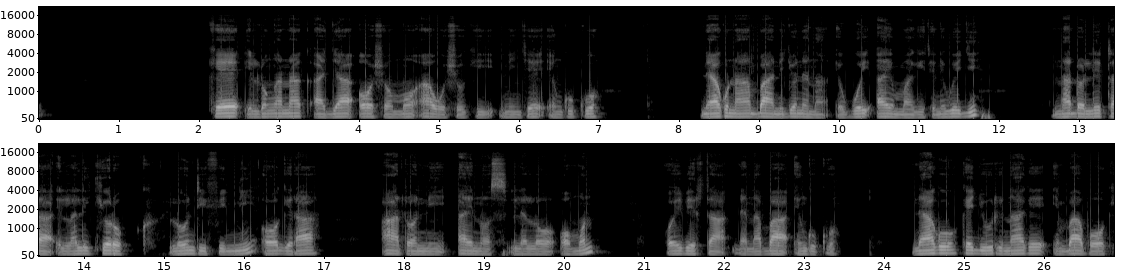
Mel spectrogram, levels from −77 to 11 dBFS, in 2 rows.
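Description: Regular ticks sound every 0.1 s from 0.08 to 26.79 s: periodic USB or driver dropouts silencing roughly a millisecond of speech each time.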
